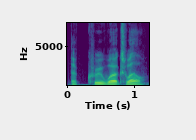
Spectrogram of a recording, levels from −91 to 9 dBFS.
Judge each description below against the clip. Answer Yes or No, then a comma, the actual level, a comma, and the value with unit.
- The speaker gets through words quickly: No, average, 195 wpm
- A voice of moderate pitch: Yes, medium, 145 Hz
